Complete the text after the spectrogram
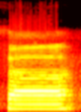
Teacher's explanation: smooth یعنی آواز میں کسی قسم کا جھنجھناہٹ یا سیٹی کا آواز نہیں آئے گا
